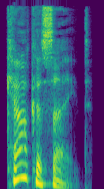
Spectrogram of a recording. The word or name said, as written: chalcocite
